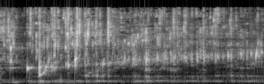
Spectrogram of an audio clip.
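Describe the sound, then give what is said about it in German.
Water pours steadily into a glass for a toast, a bright gurgling splash with a rising tone as it fills, fairly loud for a few seconds. “ein Wasser genehmigen.”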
